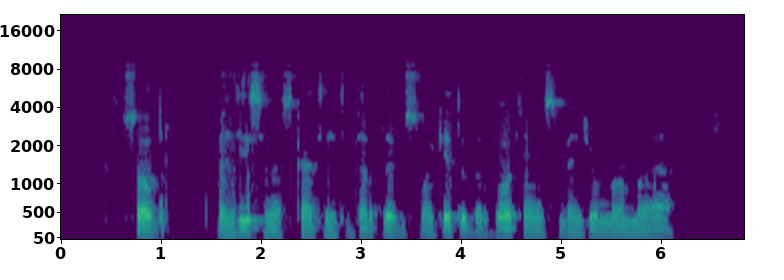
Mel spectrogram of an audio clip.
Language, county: Lithuanian, Klaipėda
